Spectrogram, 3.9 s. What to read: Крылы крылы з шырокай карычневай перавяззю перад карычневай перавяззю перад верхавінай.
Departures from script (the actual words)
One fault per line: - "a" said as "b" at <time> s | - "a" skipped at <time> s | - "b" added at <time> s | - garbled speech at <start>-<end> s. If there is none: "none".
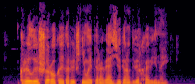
- "крылы" skipped at 0.7 s
- "карычневай перавяззю перад" skipped at 2.7 s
